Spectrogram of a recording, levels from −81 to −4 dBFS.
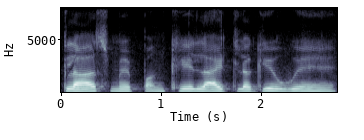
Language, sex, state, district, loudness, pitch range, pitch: Hindi, female, Uttar Pradesh, Jyotiba Phule Nagar, -19 LUFS, 190-200 Hz, 195 Hz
